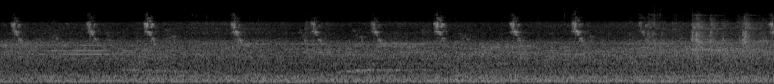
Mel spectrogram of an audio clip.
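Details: Young sparrows during care and feeding by the mother, 3 May 2020: brisk high chirps repeated roughly every half second to second in a steady series, set against continuous road-traffic rumble.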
